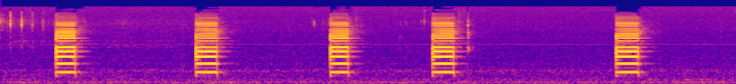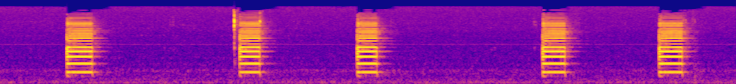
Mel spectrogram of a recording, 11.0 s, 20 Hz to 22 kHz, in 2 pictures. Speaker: to program this 11 digit site id number press two one enter now enter the eleven digit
